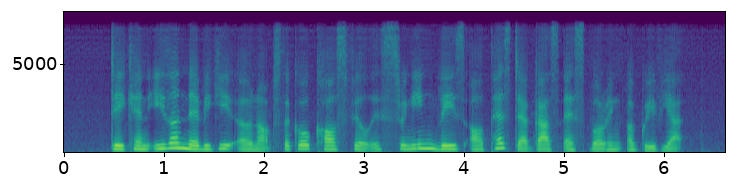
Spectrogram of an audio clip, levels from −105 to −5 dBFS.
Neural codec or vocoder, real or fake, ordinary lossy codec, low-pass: codec, 16 kHz, 0.2 kbps, FocalCodec; fake; none; 7.2 kHz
